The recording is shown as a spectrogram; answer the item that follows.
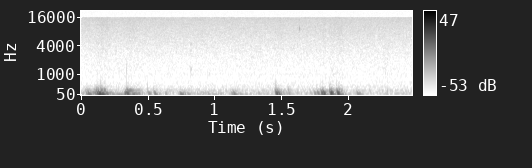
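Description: A run of about six low, dull thumps in two seconds, the loudest just after the start and near the end: handling noise on a phone's microphone while the phone is touched.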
